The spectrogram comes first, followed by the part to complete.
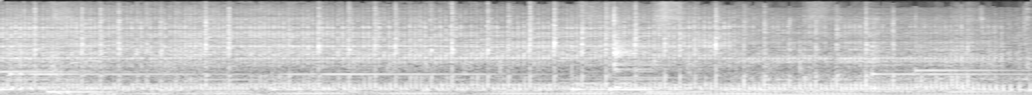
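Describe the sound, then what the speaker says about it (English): A chainsaw cuts through an elephant's tusk outdoors, its engine droning loud and steady for the whole stretch with small shifts in pitch as it bites. "Muthega uses his chainsaw to cut the other tusk"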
